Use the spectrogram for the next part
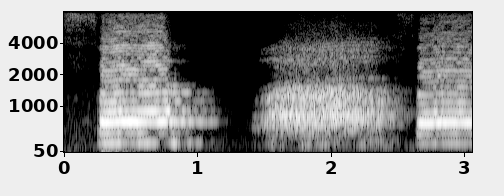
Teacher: اوپر کے دانت، نیچے والے ہونٹ جب ٹچ ہوتے ہیں تو اس سے فا ادا ہوتا ہے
